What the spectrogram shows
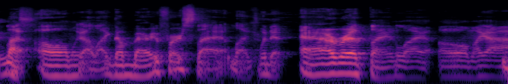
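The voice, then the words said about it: Put-on California accent. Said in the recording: “The Cali accent. Oh, yeah. That's what I call it. ... You have to do the Cali accent. ... I don't even think I got the accent right.”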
